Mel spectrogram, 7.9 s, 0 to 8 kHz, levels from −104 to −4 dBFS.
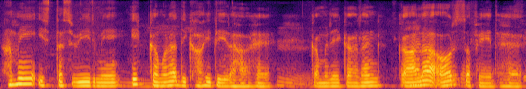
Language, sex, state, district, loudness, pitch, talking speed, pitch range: Hindi, male, Bihar, Patna, -19 LUFS, 120 Hz, 130 wpm, 110-130 Hz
